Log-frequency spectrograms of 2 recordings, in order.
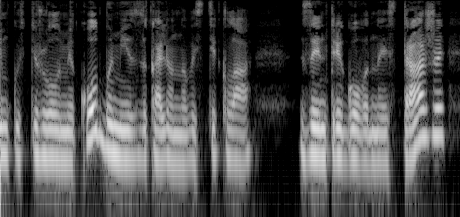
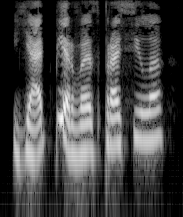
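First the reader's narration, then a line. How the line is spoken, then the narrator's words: Snorting. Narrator (Russian): фыркнула я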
